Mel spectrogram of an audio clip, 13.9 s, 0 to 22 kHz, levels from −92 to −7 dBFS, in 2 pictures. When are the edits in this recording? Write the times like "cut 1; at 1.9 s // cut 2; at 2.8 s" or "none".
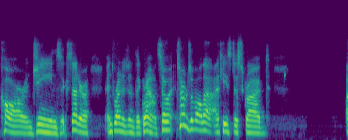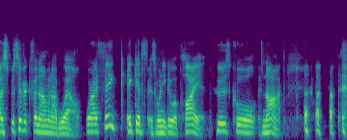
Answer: cut 1; at 1.3 s // cut 2; at 2.2 s // cut 3; at 3.5 s // cut 4; at 4.4 s // cut 5; at 8.1 s // cut 6; at 9.9 s // cut 7; at 10.3 s // cut 8; at 11.2 s // cut 9; at 12.2 s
